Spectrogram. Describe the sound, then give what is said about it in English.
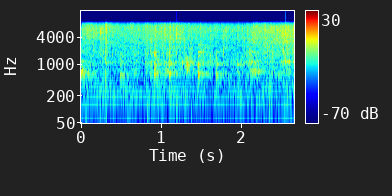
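Fennel and then onions sizzle as they fry in hot ghee or oil in a non-stick pan, a steady loud crackle with scattered small pops and spits throughout. “I add in the fennel. Let it sizzle. So you can, actually this room has got a lot of nice aroma here. Fry this. Add in the onions.”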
